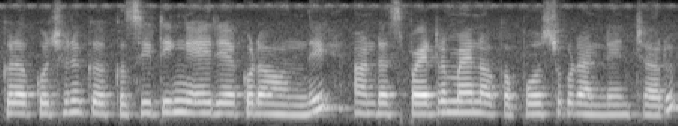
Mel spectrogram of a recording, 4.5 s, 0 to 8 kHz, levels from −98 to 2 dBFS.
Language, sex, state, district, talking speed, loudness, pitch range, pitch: Telugu, female, Andhra Pradesh, Annamaya, 185 wpm, -18 LUFS, 200-220 Hz, 210 Hz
